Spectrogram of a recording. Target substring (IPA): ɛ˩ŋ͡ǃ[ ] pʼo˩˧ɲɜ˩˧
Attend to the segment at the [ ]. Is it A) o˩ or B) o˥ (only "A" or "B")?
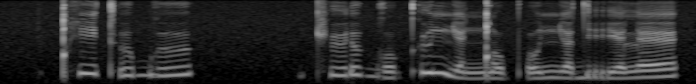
A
